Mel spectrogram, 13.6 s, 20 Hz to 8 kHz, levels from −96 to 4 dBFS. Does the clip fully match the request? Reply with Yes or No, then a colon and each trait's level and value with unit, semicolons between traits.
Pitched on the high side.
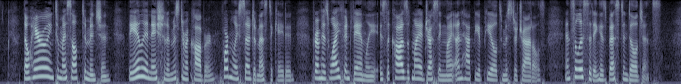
Yes: high, 205 Hz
